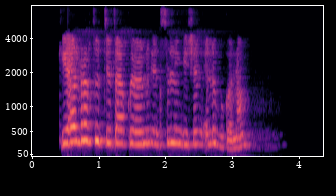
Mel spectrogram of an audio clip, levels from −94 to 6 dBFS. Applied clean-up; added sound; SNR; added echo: none; none; none; reverberation time 0.4 s.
